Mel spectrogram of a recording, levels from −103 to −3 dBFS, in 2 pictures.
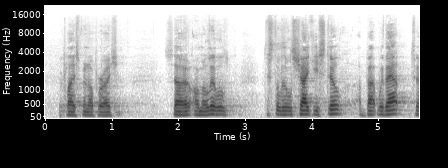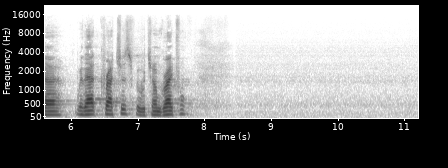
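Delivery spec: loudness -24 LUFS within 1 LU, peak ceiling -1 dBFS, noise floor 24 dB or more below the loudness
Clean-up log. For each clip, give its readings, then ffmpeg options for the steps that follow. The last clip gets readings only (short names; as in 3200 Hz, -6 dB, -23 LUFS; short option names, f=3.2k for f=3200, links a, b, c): loudness -32.5 LUFS; peak -11.5 dBFS; loudness target -24.0 LUFS
-> -af "volume=8.5dB"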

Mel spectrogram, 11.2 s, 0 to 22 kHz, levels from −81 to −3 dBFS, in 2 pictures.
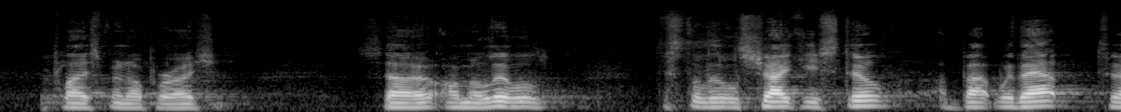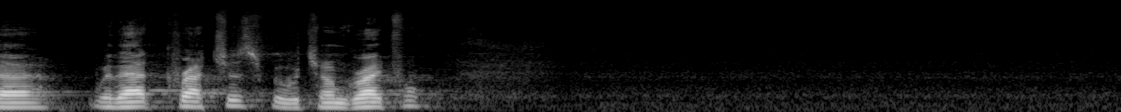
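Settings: loudness -24.0 LUFS; peak -3.0 dBFS; noise floor -64 dBFS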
